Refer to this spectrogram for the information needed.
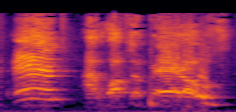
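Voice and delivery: high, loud, drawn-out shout; hammed-up fanatical yell; mock crazed fan. Acting out the crazed Beatles fan.

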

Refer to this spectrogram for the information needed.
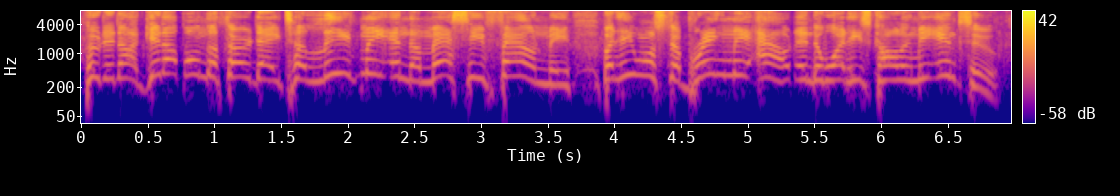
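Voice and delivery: fervent sermon delivery; preaching. Acted. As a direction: preach it up to the back row. Preaching at full force.

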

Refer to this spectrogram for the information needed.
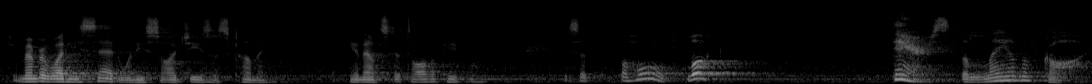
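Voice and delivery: ordinary talk, nothing marked

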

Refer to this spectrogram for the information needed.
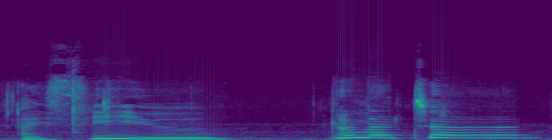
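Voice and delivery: very slow, stretched playful tease; imitating Toshiki. Mom copying dad's catchphrase to baby, very slow high tease. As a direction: drag each word out to make the baby laugh. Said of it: "Eso siempre se lo dice Toshiki".

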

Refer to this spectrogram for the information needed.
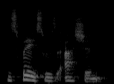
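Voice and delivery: plain reading voice

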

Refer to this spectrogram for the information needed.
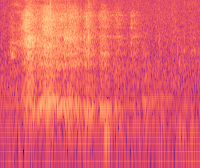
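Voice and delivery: airy wheezing laugh; breathy laugh. Real, not acted. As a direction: burst out laughing silently. Laughing at the comment.

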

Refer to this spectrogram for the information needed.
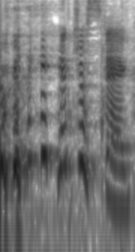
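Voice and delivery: giggly amused; laughing. Real, not acted. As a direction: laugh through the words. Laughs while saying.

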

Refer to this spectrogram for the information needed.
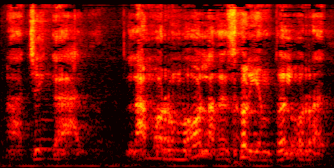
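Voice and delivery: normal talking voice

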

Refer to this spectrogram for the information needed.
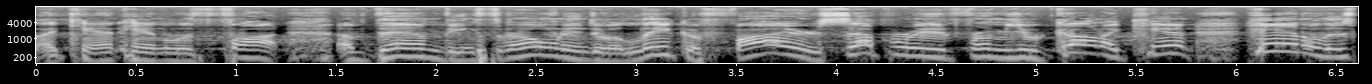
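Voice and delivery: high, strained plea to God; a tearful, high-pitched plea; pleading prayer. Retold or imitated. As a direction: beg God to save them. Desperate prayer for his friends.

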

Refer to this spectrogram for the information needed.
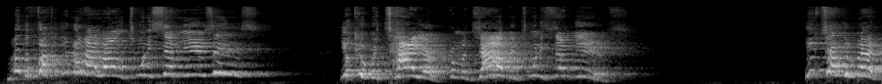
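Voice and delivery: half-laughing, can't believe what he heard; laughing outrage at a coach's quote; incredulous laughing rant. Real, not acted. Disbelieving rant at coach's words.

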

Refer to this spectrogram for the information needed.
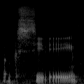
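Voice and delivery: whispered to himself, hoping. Real, not acted. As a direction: breathe the words almost silently. Hoping for driver.

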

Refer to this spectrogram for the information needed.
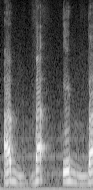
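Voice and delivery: "अब, इब" with a hard held bb; firm doubled consonant. Shown as a demonstration. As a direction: close firmly on the b in "अब, इब", then release it. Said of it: "थोड़ी सी सख्ती इसमें करनी है".

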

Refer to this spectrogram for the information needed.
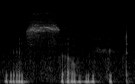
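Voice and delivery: slow, drawn-out whisper. Acted. Girlfriend fondly teasing her partner for calling her kitty, slow whisper. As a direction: breathe it out slowly, fondly teasing.

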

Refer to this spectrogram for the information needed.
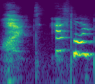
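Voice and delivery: very high, drawn-out squeal; overwhelmed disbelief. Real, not acted. Fan stunned by the giant spell book, squealing. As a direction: squeal it slowly, pitch way up.

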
